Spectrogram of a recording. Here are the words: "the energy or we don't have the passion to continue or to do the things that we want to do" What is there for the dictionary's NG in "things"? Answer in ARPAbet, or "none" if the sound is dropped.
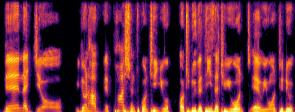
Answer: NG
